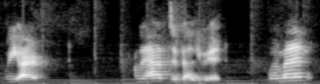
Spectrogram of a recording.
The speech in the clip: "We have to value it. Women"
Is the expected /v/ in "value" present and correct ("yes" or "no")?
yes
